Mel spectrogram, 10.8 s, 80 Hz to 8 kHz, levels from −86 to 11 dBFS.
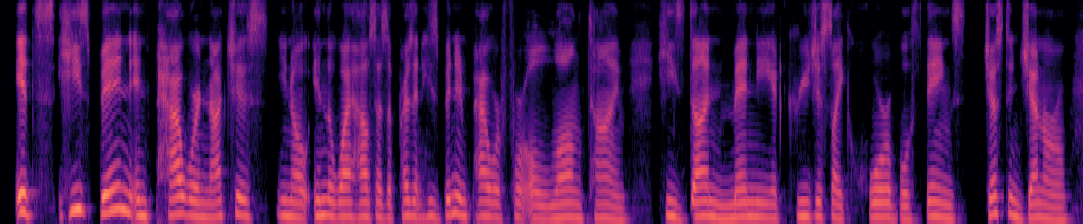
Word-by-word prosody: it's 250 - +5
he's 265 +7 +4
been 270 +1 +5
in 205 -3 +2
power 205 0 +2
not 185 +2 -1
just, 205 -5 -2
you 205 -1 -3
know, 185 -2 0
in 205 0 +2
the 200 -2 +1
White 190 0 +2
House 190 +1 -1
as 185 -1 -3
a 180 - -3
president. 190 0 -3
He's 190 -2 -4
been 210 +7 -1
in 215 -4 +1
power 190 -2 -1
for 185 +2 -7
a - - -5
long 170 +1 -1
time. 160 -2 -4 0.3
He's 190 -7 -2
done 190 -2 +2
many 185 0 +1
egregious, 190 +1 -3
like, 170 -3 -3
horrible 180 -3 -2
things, 165 0 -2 0.2
just 225 +1 -1
in 195 -5 0
general. 165 -2 -1
185 Hz, 190 wpm, -24 LUFS, 175-200 Hz, 0.3 s, it's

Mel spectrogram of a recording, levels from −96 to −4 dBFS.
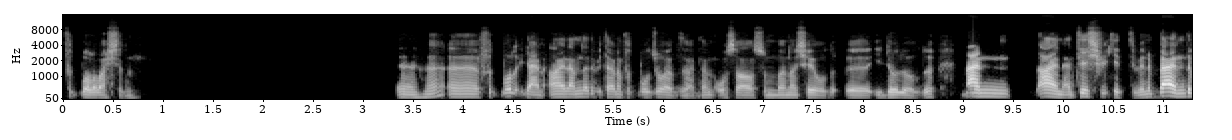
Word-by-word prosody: futbola - - -2
başladım. 85 +2 -3 2.6
I 115 - -5
hı, 115 +4 -5
eee, 120 -1 -2
futbolu 150 +5 -5
yani 105 - +1
ailemde 120 +2 0
de 130 - -11
1 - - -14
tane 115 0 -3
futbolcu 110 +1 -9
vardı 110 - -4
zaten, 90 +4 -10
o 100 - -8
sağ - - -1
olsun 95 0 -3
bana 100 0 -4
şey 100 0 0
oldu, 95 -2 -8
eee, 95 -1 -2
idol 105 0 -2
oldu. 95 -3 -5 0.3
Ben 140 -3 +7 0.3
Aynen. 125 -6 +5
Teşvik 140 +2 0
etti 100 - -8
beni, 110 +3 -3
ben 165 -5 +11
de 150 - +3
115 Hz, 160 wpm, -26 LUFS, 100-130 Hz, 2.6 s, ben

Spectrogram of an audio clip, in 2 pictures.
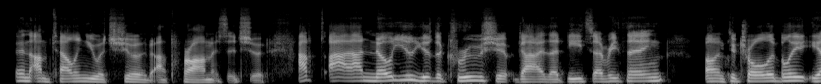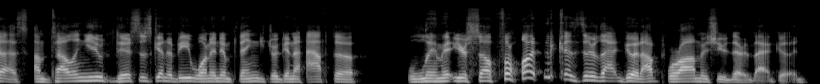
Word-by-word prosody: And 165 -1 -1
I'm 145 -3 0
telling 135 +3 -1
you, 130 -3 0
it 115 - -5
should, 120 -5 -2
I - - -1
promise 105 +1 0
it - - -9
should. - - -5 0.3
I - - +4
t - - -17 0.2
I 165 -1 +3
I - - +1
know 165 0 +2
you, 200 +2 0
you're 170 -4 +1
the 155 -1 -2
cruise 175 +3 0
ship 130 -7 -2
guy 120 0 +1
that 115 0 -2
eats 130 +1 -1
everything 150 +5 +1 0.4
uncontrollably 145 +5 +1
yes, 145 -7 0
I'm 130 -2 -1
telling 145 +6 0
you, 175 +1 +3
this 145 +1 -2
is 160 -4 -3
gonna 155 -2 0
be 150 +1 +3
one 140 -1 +1
of 140 - +1
'em 140 -2 0
things 135 0 -2
you're 130 - 0
gonna 120 -1 0
have 125 -2 0
to 115 -4 0 0.5
limit 140 +4 +1
yourself 160 +4 +1
on 280 +4 +4 0.2
'cause 215 -7 -2
they're 190 -1 +1
that 155 -3 0
good, 150 +1 +4
I 140 - +4
promise 135 -3 +1
you 115 -3 -2
they're 115 - -2
that - - -3
good. 115 - -9
145 Hz, 195 wpm, -23 LUFS, 130-165 Hz, 0.5 s, I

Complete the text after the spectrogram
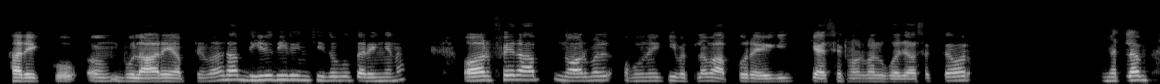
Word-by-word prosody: हर 160 0 +9
एक 160 -1 +5
को 80 -1 -1 0.2
अम, 160 0 -3
बुला 150 -1 +5
रहे 155 +1 +3
हैं 150 - +3
अपने 150 +1 -7
पास, 175 +6 -4
आप 215 - 0
धीरे-धीरे 210 +1 +1
इन 195 -1 -5
चीज़ों 185 -1 -4
को 185 0 -6
करेंगे 170 0 -1
ना 200 +6 -10 0.7
और 190 +2 +7
फिर 215 +2 0
आप 205 0 +3 0.3
नॉर्मल 175 +3 0 0.2
होने 165 +1 -7
की 180 +3 -6
मतलब 170 +1 -4
आपको 155 +2 -4
रहेगी 145 0 -1 0.3
कैसे 145 +3 +2
नॉर्मल 145 0 -4
हुआ 135 -1 0
जा 135 0 +1
सकता 155 +5 -6
है। 180 - +3
और 195 +1 +1 1.4
मतलब, 195 +3 +3
170 Hz, 170 wpm, -23 LUFS, 150-190 Hz, 1.4 s, हर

